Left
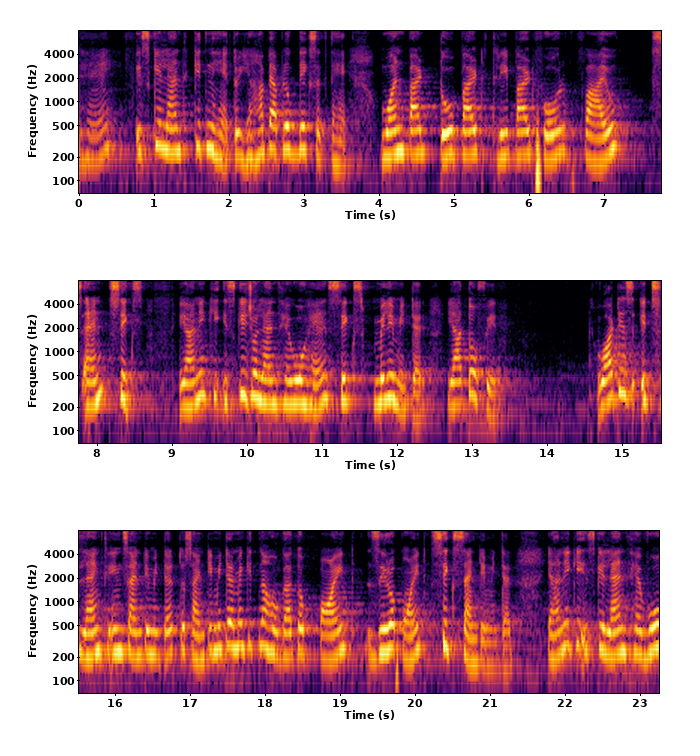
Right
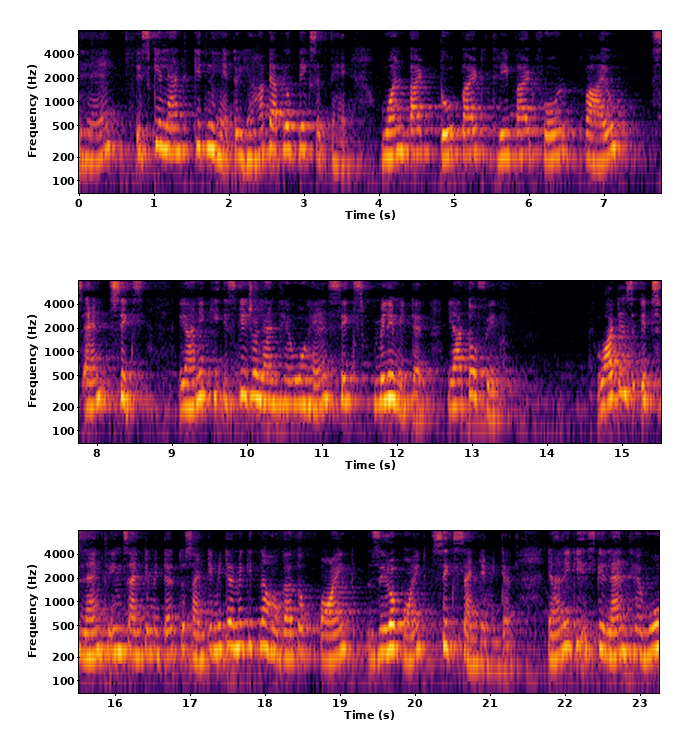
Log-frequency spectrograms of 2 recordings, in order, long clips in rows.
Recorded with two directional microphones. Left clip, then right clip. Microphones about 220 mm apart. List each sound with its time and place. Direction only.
0.1 s a woman's voice: 50° left (ahead or behind)
14.7 s a woman's voice: 50° left (ahead or behind)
